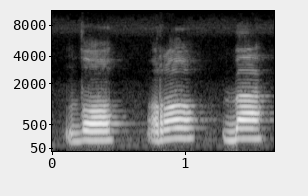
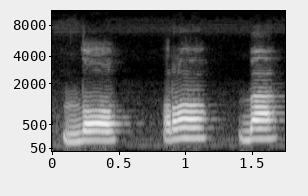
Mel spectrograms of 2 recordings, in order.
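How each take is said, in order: The two takes are said the same way.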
